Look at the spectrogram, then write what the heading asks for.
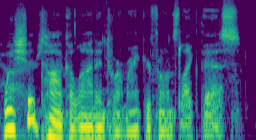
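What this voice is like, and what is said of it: Close-mic soft radio-host voice. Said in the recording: “I'm really talking close into the microphone. ... This is sort of my NPR voice.”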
